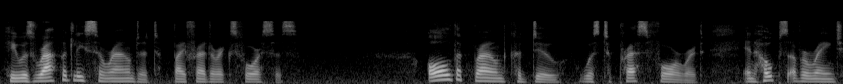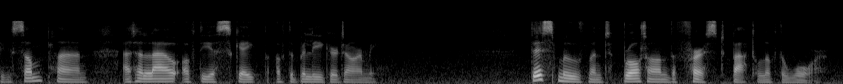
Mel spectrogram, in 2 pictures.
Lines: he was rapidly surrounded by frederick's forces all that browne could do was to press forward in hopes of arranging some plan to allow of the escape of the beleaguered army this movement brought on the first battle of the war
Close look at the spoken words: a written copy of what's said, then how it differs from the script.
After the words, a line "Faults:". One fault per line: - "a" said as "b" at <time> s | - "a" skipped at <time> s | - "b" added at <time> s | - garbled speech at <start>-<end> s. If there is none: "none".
he was rapidly surrounded by frederick's forces all that browne could do was to press forward in hopes of arranging some plan at allow of the escape of the beleaguered army this movement brought on the first battle of the war
Faults:
- "to" said as "at" at 9.7 s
